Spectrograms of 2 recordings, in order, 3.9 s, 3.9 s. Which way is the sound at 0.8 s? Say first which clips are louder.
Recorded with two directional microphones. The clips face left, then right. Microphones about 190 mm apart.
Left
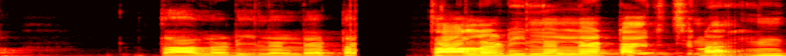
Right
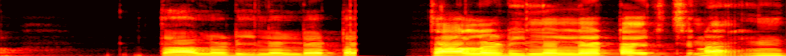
Right 5 dB; 30° right (ahead or behind).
